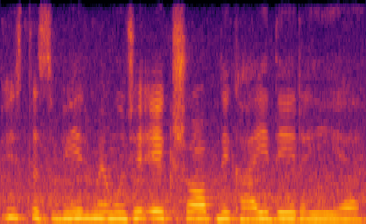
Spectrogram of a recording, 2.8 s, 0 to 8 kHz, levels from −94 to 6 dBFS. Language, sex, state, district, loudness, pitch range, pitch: Hindi, female, Chandigarh, Chandigarh, -13 LUFS, 225-255 Hz, 245 Hz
